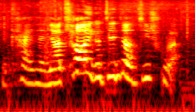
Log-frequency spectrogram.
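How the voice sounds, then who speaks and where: Woman, high voice, animated, casual chat, giving directions, faint music. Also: racing.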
